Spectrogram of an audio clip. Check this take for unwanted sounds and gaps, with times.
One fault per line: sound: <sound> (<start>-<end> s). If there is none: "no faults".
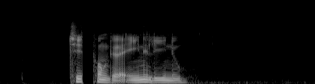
sound: dropout (0.8-0.9 s)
